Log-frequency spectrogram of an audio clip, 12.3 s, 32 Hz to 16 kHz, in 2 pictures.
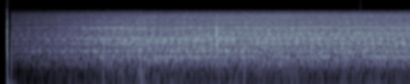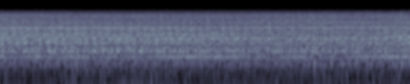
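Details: Mazda 3 petrol engine at idle: busy, hissy tone with a faint, fairly quick knock running through it; owner asks what it is, cause unconfirmed.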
